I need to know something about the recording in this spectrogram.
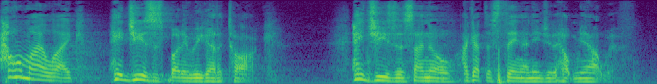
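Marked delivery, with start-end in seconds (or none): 1.1-6.2 easygoing, casual, chummy pal-to-pal talk. Acting out talking to Jesus as if to a buddy: acting casual and chummy, imitated. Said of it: "so comfortable with Jesus".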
